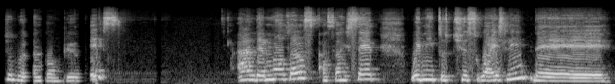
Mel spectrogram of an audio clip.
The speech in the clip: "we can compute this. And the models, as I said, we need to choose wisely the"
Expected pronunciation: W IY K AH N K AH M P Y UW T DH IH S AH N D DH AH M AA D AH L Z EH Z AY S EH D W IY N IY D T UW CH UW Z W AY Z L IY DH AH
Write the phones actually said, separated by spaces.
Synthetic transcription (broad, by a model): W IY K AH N K AH M P Y UW T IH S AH N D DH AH M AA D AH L S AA S AY S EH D W IY N IY D T UW CH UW S W AY S L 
